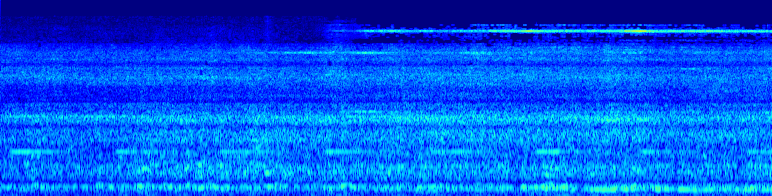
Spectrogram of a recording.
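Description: Long red Rhaetian Railway train running slowly around a tight curve: a steady rumble of wheels on the track.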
